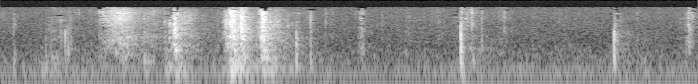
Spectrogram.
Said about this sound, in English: Hey, I think I hear somebody in this room, sir. I'll open the door.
